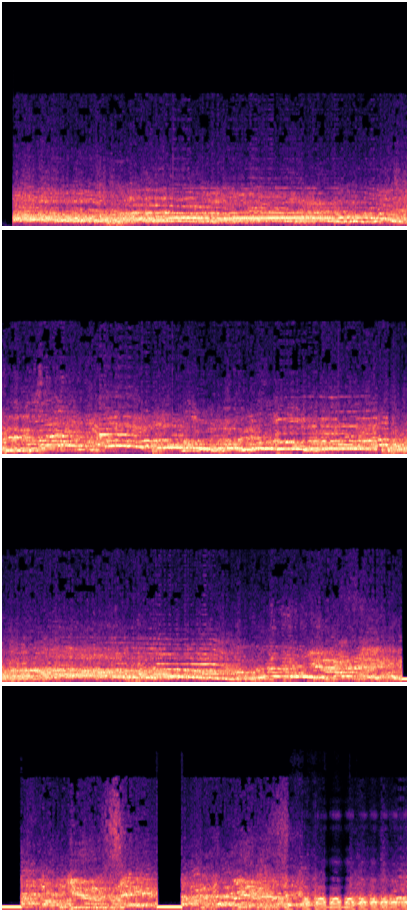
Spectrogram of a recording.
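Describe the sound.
A large arena crowd chants insults and jeers loudly for about sixteen seconds at a man who had hit another with a chair, a dense roar of many voices with scattered laughter, briefly cutting out twice near the end.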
